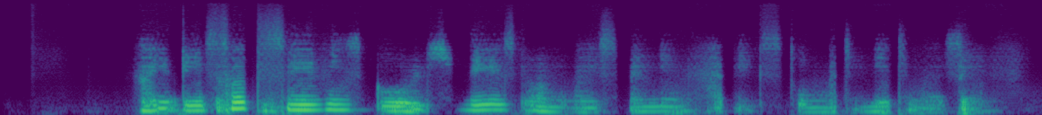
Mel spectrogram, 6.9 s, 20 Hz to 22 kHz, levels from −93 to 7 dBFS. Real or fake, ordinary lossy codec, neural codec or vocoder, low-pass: fake; none; codec, 44.1 kHz, 0.9 kbps, DAC; 19.8 kHz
